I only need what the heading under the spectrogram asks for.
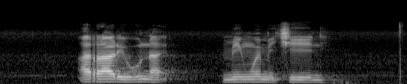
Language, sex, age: Venda, male, 25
